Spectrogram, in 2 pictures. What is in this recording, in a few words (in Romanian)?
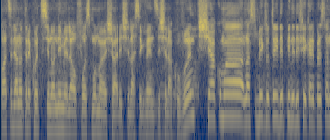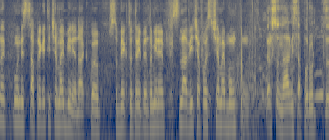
vox elevi; ca vor obtine note mari dupa prima proba a examenului de bacalaureat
